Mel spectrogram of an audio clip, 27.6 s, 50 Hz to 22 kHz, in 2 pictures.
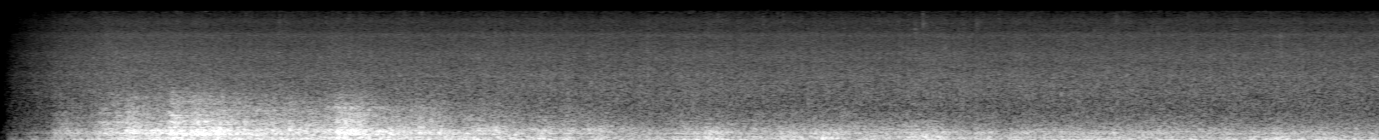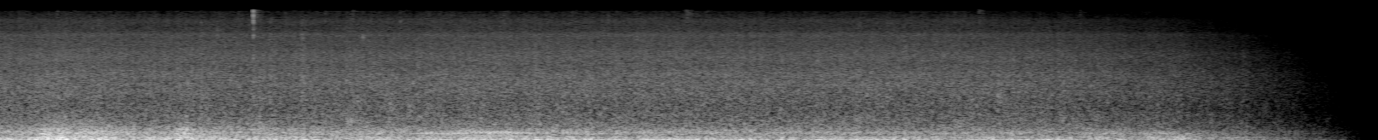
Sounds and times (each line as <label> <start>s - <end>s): distant static-like rain 0.1s - 26.8s
big thunder boom, then rumble 0.6s - 16.1s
